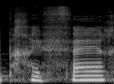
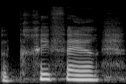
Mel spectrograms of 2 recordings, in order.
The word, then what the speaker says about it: préfère: The first one sounds like the E, je préfère, the E that you have in cake. The second one is more like the E that you have in pet.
